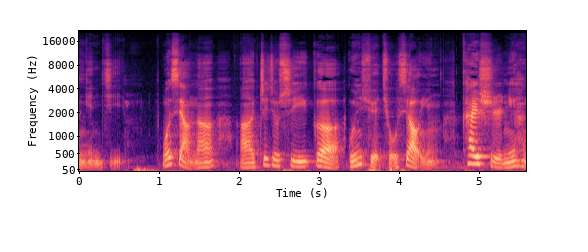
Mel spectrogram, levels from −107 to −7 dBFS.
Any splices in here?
yes; 1 cut; at 1.0 s

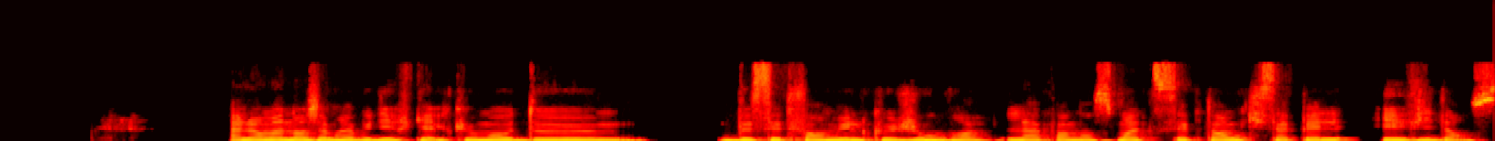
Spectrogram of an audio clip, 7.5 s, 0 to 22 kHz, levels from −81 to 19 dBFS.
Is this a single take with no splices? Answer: yes; 0 cuts

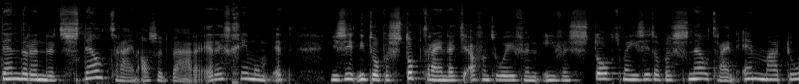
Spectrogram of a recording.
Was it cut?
no; 0 cuts

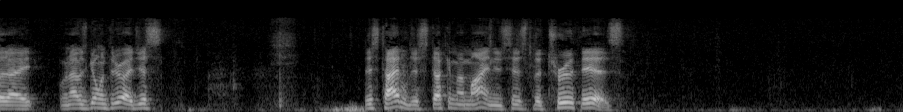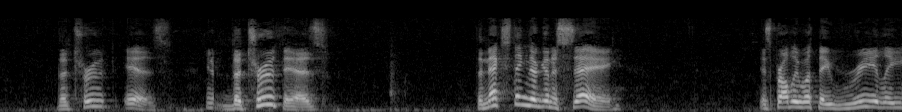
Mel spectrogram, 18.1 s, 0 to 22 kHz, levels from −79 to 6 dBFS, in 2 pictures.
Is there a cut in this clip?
yes; 1 cut; at 11.1 s

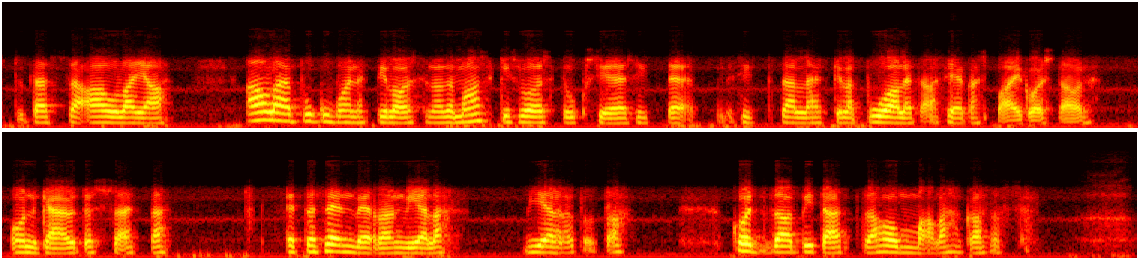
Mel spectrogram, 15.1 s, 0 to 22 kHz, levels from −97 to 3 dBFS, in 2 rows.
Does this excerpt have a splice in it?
no; 0 cuts

